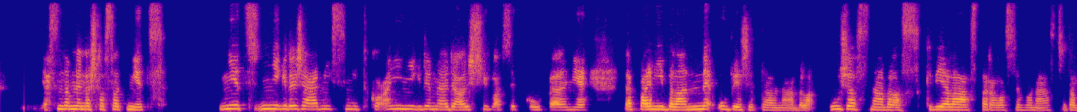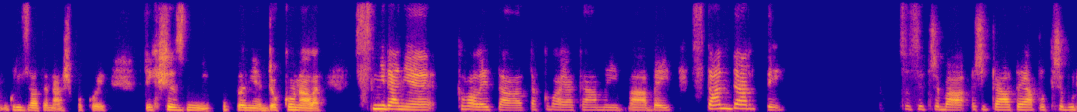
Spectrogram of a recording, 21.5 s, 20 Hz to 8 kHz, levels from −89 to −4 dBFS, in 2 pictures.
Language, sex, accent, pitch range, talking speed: Czech, female, native, 185-220 Hz, 150 wpm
